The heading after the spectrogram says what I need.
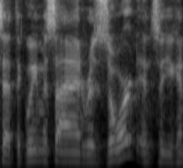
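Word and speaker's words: Guemes Island: We go to item number 3, which is a getaway over on Guimas Island. That's right, Stephen. You pronounced that correctly. You must be a Northwest native.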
